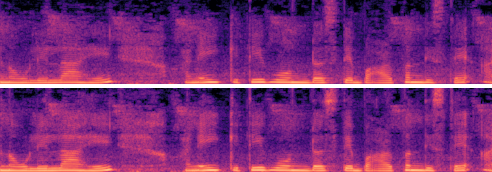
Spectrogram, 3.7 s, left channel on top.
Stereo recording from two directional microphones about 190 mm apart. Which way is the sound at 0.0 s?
20° right (ahead or behind).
